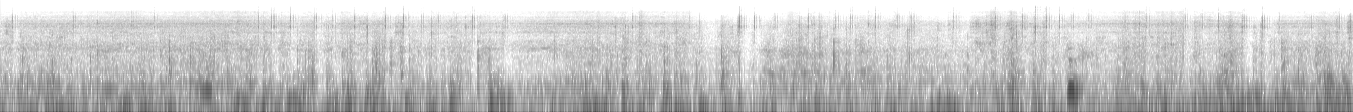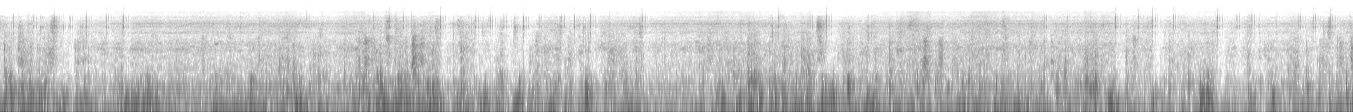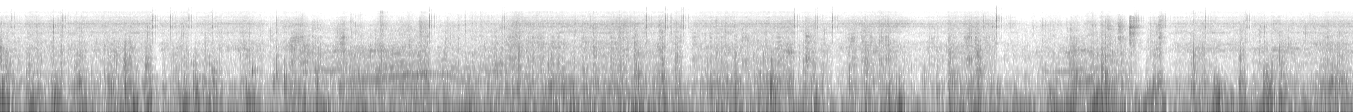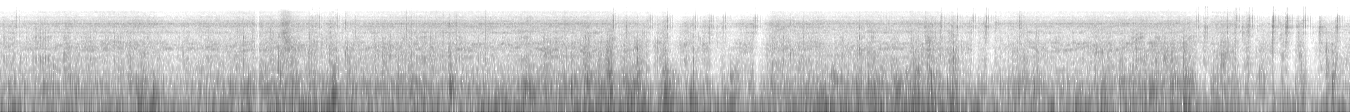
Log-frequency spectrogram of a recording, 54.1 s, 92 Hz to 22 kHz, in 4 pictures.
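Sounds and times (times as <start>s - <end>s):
bike rattling over rocks: 0.0s - 54.0s
tyre noise: 0.0s - 54.0s.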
